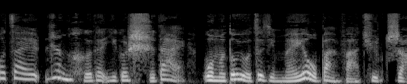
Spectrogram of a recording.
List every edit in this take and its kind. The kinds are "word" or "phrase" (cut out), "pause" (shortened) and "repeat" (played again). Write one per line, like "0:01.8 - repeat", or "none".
0:01.9 - pause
